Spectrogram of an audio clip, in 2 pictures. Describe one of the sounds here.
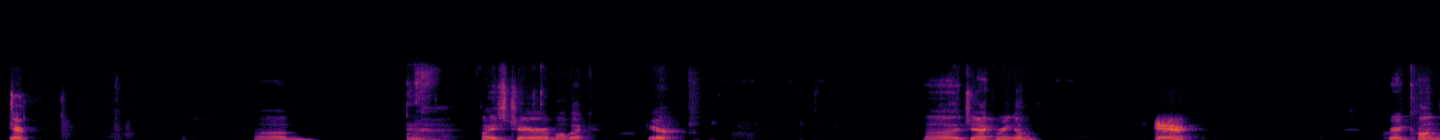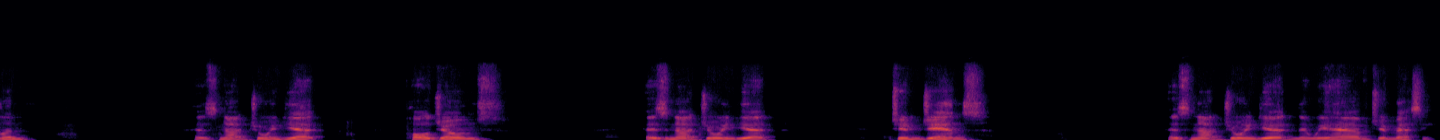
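A man speaks calmly over an online call, with pauses between phrases.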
